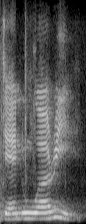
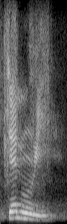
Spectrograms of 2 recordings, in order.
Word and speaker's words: January: Bukan January. It's January.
